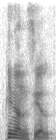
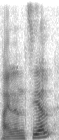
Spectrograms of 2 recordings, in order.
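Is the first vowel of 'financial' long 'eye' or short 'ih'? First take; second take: short ih; long eye. First: The first vowel is a short 'ih' sound. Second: The first vowel is a long 'eye' sound. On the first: "आप जिस type से pronounce कर सकते हो वैसे कीजिए" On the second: "फाइनेंशियल बोलो या फिनेंशियल बोलो एक ही बात"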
